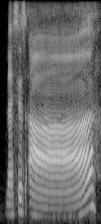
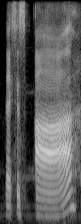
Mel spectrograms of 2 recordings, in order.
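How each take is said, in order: Both takes have the same delivery.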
